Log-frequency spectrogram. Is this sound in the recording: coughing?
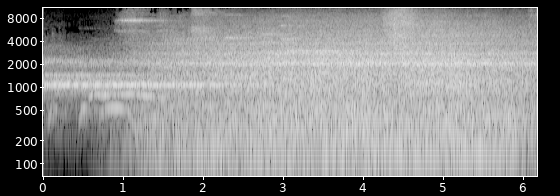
no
